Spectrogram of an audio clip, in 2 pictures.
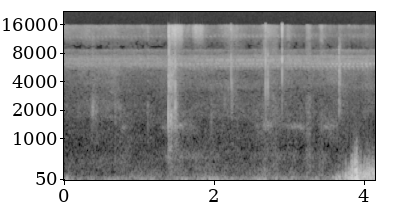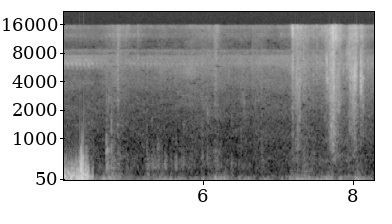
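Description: Footsteps on a woodland dirt path with scattered light crackles, and a loud low rumble lasting under a second about halfway through.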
